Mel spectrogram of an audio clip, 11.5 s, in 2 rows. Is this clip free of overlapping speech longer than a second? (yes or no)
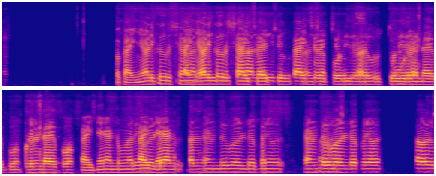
no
